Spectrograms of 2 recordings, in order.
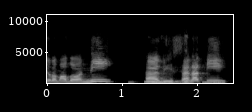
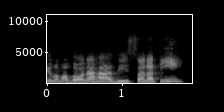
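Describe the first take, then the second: First: Ramadan ends with an 'i' vowel. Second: Ramadan ends with an 'a' vowel. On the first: The speaker calls it right. "maka Ramadan harus dikasrohkan" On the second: The speaker calls it wrong. "maka cara baca dan i'rabnya sekaligus salah"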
